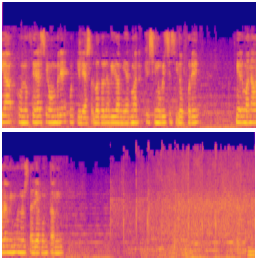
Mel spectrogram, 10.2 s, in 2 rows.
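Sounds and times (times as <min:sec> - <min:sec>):
speech: 0:00.0 - 0:06.5
applause: 0:07.2 - 0:10.1.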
